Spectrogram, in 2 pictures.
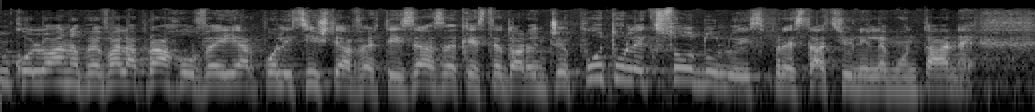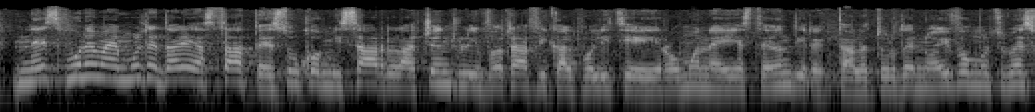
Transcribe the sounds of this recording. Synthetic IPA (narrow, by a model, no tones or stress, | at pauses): ŋko̞loanəpe̞valapɾaxo̞ve̞jarpo̞lit̪siʃt̪iave̞rt̪izeazəkəje̞st̪e̞d̪oaɾɨnt͡ʃe̞put̪ule̞kso̞d̪ulujspɾe̞st̪at̪siunile̞mont̪ane̞ | ne̞spune̞majmult̪e̞d̪aɾeast̪at̪e̞sub̚ko̞misarlat͡ʃe̞nt̪ɾulinfo̞t̪ɾafikalpo̞lit̪sije̞jro̞mɨne̞je̞st̪e̞ɨnd̪iɾe̞k̚t̪alət̪urd̪e̞no̞jvəmult̪sume̞sk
